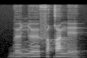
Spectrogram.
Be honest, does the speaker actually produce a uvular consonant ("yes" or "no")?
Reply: yes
